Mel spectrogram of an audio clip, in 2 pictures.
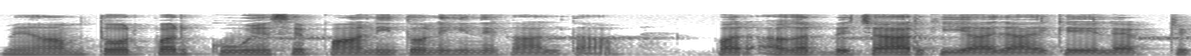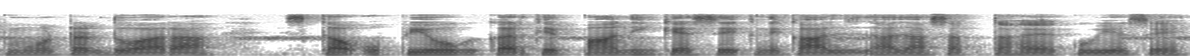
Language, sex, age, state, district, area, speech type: Hindi, male, 18-30, Madhya Pradesh, Gwalior, urban, spontaneous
